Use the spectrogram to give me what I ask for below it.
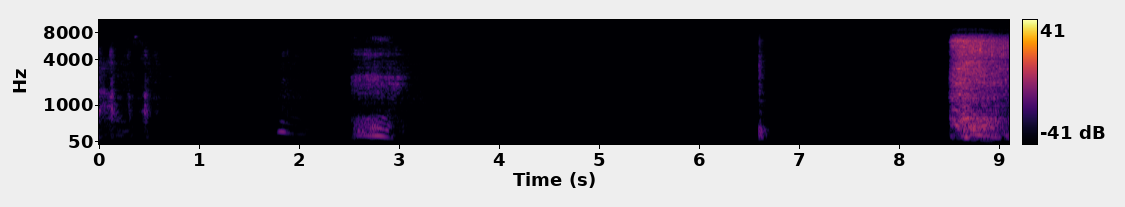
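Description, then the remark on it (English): A few short breathy bursts and a voiced, gusty huff, then a loud, harsh noisy blast at the end, like a sneeze, with quiet gaps between and no talking. “Bless you. Bless me.”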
